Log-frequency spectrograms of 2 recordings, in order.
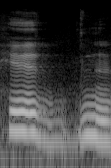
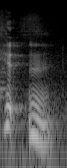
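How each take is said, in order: First: The voicing continues through the middle. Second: The voicing breaks off in the middle. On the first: The speaker calls it right. "The voicing doesn't stop" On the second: The speaker calls it wrong. "That's, that's voiceless"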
